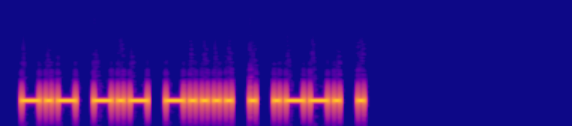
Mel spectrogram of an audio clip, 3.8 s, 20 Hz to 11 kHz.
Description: Morse code, heard as a keyed tone, about 29 wpm, 700 Hz. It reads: KK6EPE
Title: USA Callsign DE Callsign 30wpm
